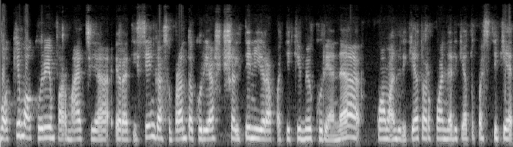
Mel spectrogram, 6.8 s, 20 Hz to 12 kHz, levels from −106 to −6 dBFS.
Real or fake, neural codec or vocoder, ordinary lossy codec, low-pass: real; none; MP3, 96 kbps; 10.8 kHz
